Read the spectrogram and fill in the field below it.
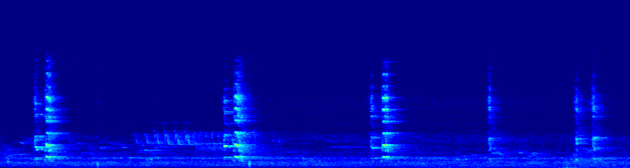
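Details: Near a black woodpecker nest where the parents urge the remaining young female to leave, sharp, harmonic calls come singly every two to three seconds, with a faint wavering note between them.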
